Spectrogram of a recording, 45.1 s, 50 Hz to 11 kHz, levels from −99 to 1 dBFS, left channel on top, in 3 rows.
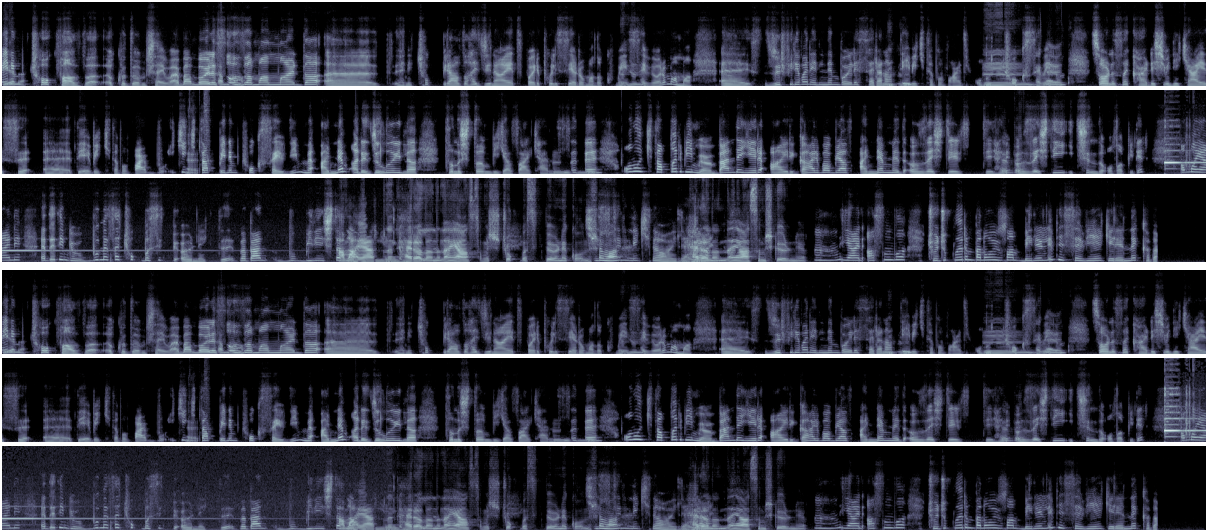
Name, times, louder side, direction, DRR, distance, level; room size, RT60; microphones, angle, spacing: voice 1, 0.0-35.2 35.5-35.6 36.4-36.6 37.4-39.1 40.3-44.5, left 4 dB, 40° left, 1.1 m, -35 dB
voice 2, 2.7-3.1 7.7-8.0 11.1-11.4 12.3-13.3 17.3-17.5 21.9-22.5 27.5-27.8 34.3-37.8 38.6-40.2, left 5 dB, 85° left, 1.6 m, -34 dB
sound 1, 29.6-31.9 33.9-34.0, right 2 dB, 45° right, 0.8 m, -25 dB
open air
head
